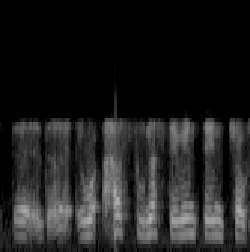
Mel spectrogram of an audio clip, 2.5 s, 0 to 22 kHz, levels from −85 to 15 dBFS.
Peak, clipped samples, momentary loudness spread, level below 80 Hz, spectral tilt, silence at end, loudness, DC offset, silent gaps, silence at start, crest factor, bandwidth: -14 dBFS; under 0.1%; 6 LU; -80 dBFS; -6.5 dB/octave; 0.05 s; -31 LUFS; under 0.1%; none; 0.15 s; 18 dB; 5 kHz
